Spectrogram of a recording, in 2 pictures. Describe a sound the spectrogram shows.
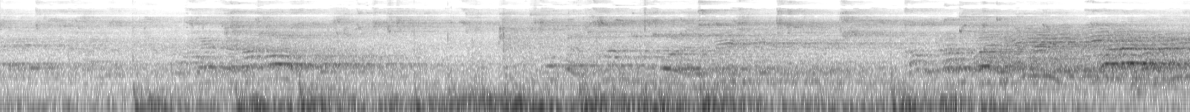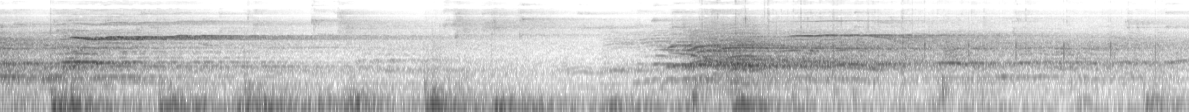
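Basketball shoes squeak sharply on a wooden floor.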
